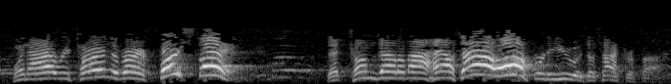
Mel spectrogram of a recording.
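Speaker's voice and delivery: loud, high preacher's cry building on the vow; full-force preaching. Acted. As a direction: preach it out to the whole church.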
